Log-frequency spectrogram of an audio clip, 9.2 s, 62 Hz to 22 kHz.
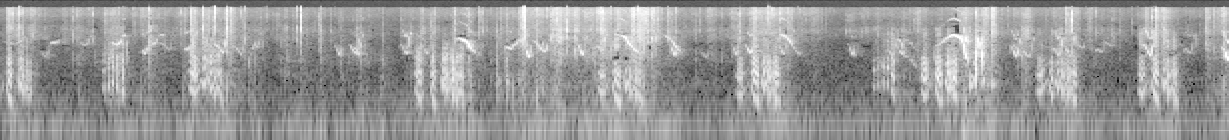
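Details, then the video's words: An angry Natal spurfowl in South Africa, 2024, gives its raucous call: harsh, raspy cackling bursts, roughly one a second, with a couple of thin, high whistled notes from another bird. "Lady bird angry"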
